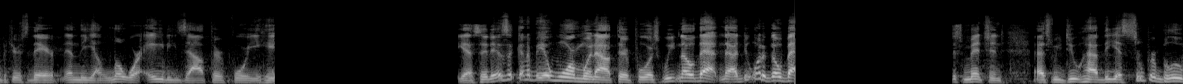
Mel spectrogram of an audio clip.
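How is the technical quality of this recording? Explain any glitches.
Two dropouts interrupt the recording, both from a stream reconnect. From 2.74 to 4.61 s the audio goes silent for 1.81 s, and from 7.95 to 9.56 s for 1.55 s. Each time the connection broke, and the player started a fresh decoder partway into the stream, so the sound resumes about a second and a half later at the first gap and about a second later at the second. The material in between is simply missing, with a brief muted or fading onset as playback returns. On a waveform each gap is a flat line followed by a fade back into content from a later point, and a spectrogram shows a blank vertical band with mismatched textures on either side.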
